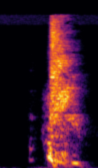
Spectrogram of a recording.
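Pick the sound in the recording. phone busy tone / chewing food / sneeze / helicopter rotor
sneeze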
